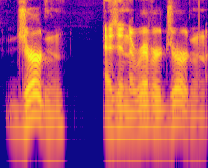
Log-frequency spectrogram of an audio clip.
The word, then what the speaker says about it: Jordan: Ellen Jimerson says, in case your reminiscence of Jimmy Carter, his chief of staff, Hamilton Jordan, comes up, his last name is pronounced Jordan, as in the River Jordan.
